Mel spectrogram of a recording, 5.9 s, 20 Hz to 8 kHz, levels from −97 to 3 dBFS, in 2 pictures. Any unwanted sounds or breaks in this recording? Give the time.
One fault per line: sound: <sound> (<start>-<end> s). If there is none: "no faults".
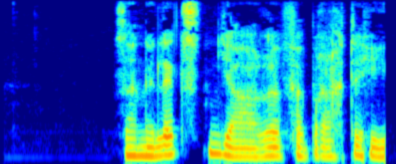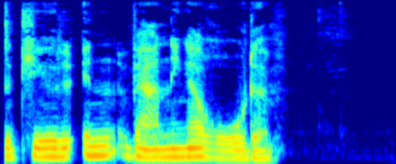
sound: dropout (2.9-3.0 s)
